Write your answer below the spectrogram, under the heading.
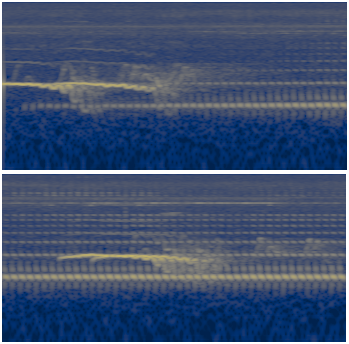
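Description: Screech owl giving a steady, mid-pitched monotone trill throughout, overlaid by two brief descending whinnies. The background is otherwise quiet.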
